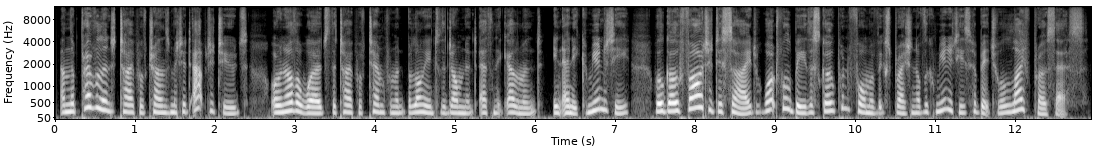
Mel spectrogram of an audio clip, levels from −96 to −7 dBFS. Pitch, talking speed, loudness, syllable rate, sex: 225 Hz, 205 wpm, -19 LUFS, 6.6 syllables/s, female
